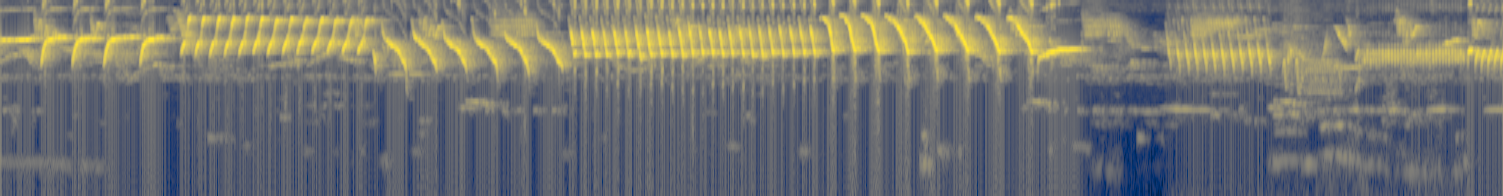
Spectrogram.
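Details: 'Ngerol' canary song meant to coax young canaries into singing. Rapid repeated sweeping notes and buzzy trills run continuously for eight seconds, changing phrase every second or two, then a quieter warbling tail.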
